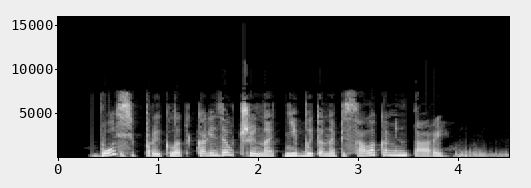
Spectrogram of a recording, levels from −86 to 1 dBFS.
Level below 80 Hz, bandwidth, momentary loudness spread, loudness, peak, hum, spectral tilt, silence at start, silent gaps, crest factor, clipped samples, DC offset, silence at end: -54 dBFS; 7.8 kHz; 7 LU; -13 LUFS; 0 dBFS; none; -4.5 dB/octave; 0.35 s; none; 14 dB; under 0.1%; under 0.1%; 0 s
